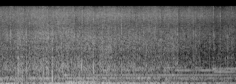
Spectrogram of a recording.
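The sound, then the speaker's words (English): Lava sizzling as it reaches the Earth's surface in Iceland, a loud, steady, dense hiss with a faint crackling texture that holds without a break throughout. “Iceland is full of unique sounds, some of them natural, like the sound of lava sizzling as it reaches the Earth's surface,”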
